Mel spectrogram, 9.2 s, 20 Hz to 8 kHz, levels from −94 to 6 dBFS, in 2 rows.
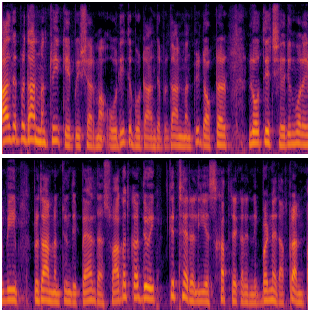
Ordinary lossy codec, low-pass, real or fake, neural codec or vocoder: none; none; fake; codec, 16 kHz, 4 kbps, FunCodec, trained on LibriTTS, 50 frames a second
